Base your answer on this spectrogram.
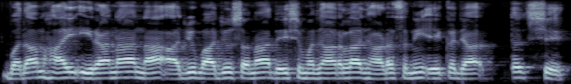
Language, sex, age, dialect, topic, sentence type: Marathi, male, 18-24, Northern Konkan, agriculture, statement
